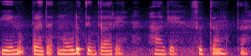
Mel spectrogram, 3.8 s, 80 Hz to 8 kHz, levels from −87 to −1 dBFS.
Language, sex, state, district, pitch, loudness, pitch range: Kannada, female, Karnataka, Bellary, 190 Hz, -19 LUFS, 180-200 Hz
